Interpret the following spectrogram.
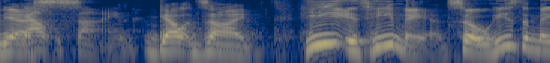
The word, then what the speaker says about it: Galitzine: Galitzine. Yes. Galitzine.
